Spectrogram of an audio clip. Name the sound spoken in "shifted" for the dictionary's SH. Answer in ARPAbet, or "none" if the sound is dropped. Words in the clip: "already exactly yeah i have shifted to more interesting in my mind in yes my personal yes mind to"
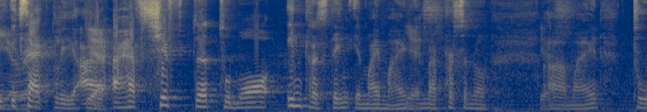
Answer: SH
